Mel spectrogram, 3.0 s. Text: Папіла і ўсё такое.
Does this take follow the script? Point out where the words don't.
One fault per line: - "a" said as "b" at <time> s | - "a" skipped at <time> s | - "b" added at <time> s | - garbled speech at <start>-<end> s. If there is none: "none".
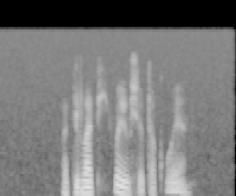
- "піва" added at 1.3 s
